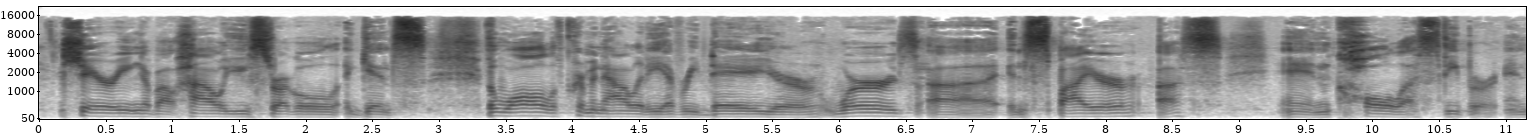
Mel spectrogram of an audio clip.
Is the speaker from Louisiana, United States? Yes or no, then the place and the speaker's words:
yes; Baton Rouge, Louisiana, United States; See, I'm from Baton Rouge, Louisiana. And every day growing up, I would watch the news with my parents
